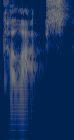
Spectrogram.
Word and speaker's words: collapse: means that they're unstressed so an I am is an unstressed and stressed syllable as in collapse collapse collapse if you listen to it it's the second part that is stressed coll collapse collapse collapse it's the apps part which sounds heavy collapse a Roy it's a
